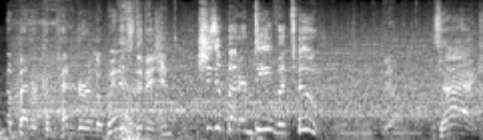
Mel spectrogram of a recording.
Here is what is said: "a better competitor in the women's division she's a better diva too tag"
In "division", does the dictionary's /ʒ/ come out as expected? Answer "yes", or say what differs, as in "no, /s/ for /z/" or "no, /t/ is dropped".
yes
